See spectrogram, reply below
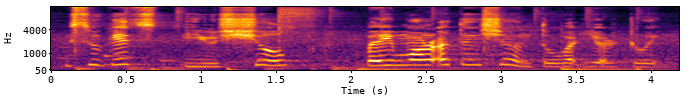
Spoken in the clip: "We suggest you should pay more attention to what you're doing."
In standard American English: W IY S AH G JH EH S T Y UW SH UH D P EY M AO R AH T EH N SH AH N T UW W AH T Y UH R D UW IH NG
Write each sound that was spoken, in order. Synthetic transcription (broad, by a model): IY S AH G EH T Y UW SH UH P EY M AO R AH T EH N SH AH N T UW W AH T Y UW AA D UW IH NG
